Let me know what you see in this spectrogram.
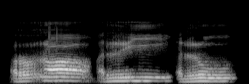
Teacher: ro itu mesti bergetar hurufnya takrir namanya sifatnya takrir itu kayak berulang ro ri ru kalau orang apa namanya tidak apa namanya pelo · Maka ro itu mesti bergetar hurufnya.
